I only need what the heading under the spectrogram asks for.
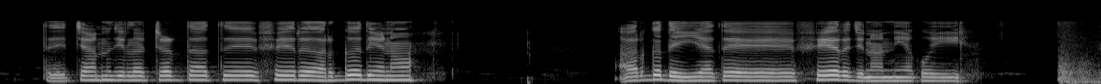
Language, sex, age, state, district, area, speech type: Dogri, female, 30-45, Jammu and Kashmir, Samba, rural, spontaneous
